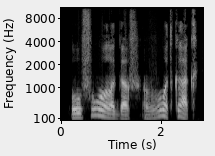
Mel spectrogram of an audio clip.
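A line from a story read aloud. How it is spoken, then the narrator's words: Drawling. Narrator (Russian): протянул Серов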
